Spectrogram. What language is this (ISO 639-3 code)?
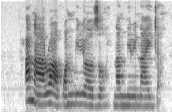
ibo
